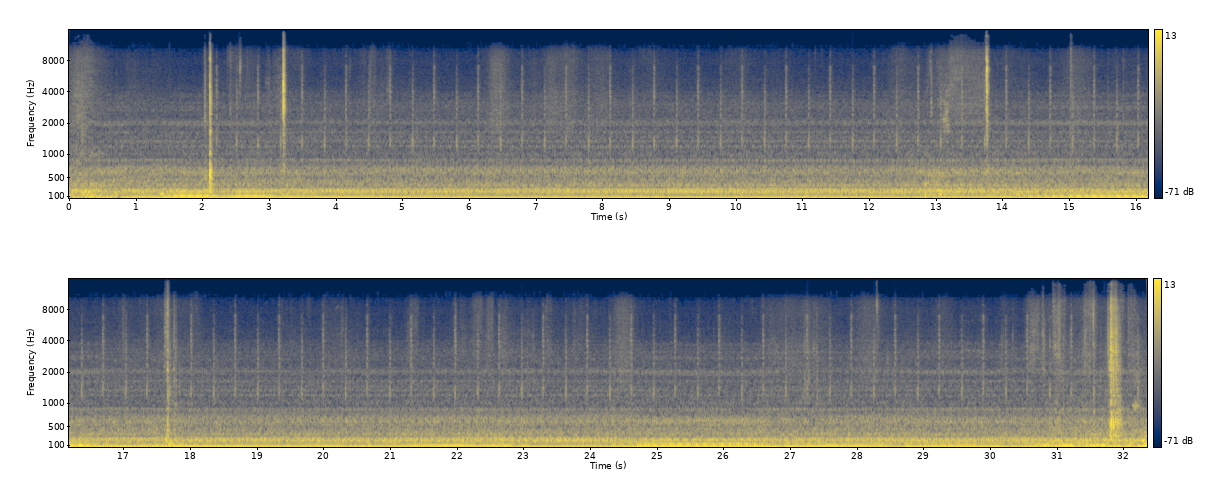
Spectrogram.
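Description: A car's engine running at low speed, heard from inside the cabin, with a steady low rumble that swells a couple of times as the car pulls away and manoeuvres. A few sharp clicks stand out.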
